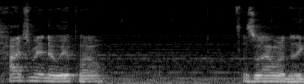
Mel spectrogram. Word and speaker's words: Ippo: If you make it INPO, INPO, INPO means erectile dysfunction. So if you mispronounce this series like I did in front of Japanese people and say Hajime no INPO or like Yimpo or whatever, they'll just laugh.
